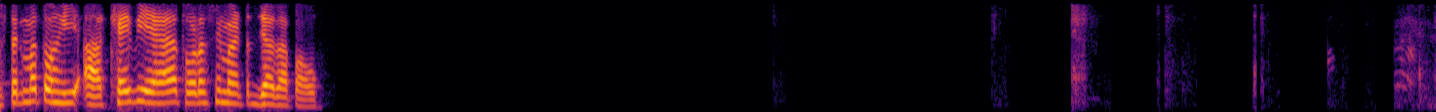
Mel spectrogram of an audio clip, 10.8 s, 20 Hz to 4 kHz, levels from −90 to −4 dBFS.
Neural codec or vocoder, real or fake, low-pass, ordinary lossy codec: none; real; 3.6 kHz; none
